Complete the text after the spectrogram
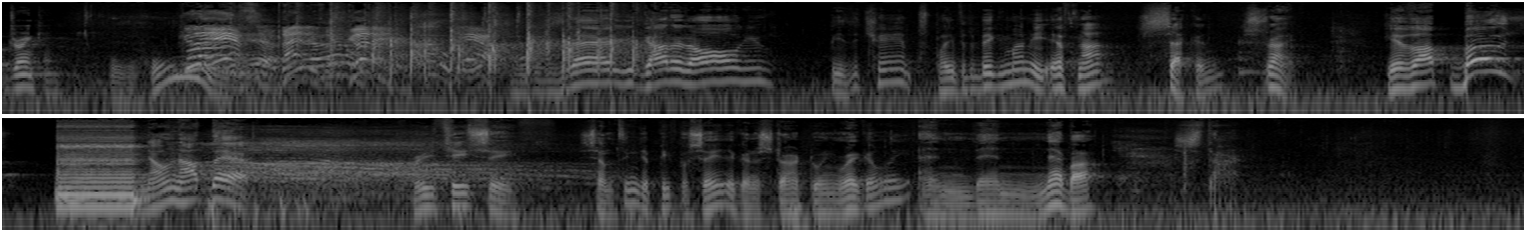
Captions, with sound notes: -The partner to hers -- give up drinking. -Good answer. That is a goodie! Yeah. -If it's there, you've got it all, you'll be the champs, play for the Big Money. If not, second strike. Give up booze? (buzzer) No, not there. T. C., something people say they're going to start doing regularly and then never start.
